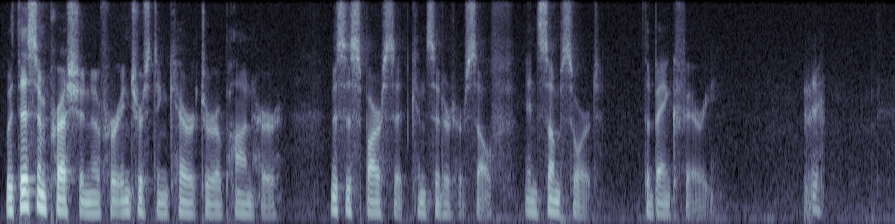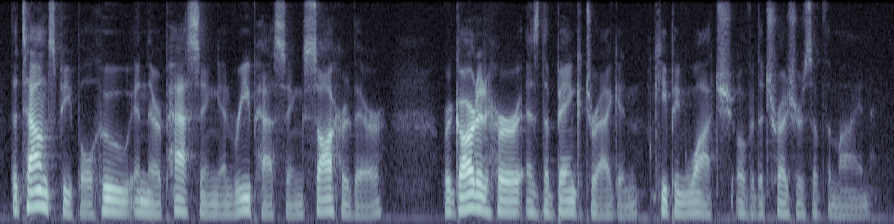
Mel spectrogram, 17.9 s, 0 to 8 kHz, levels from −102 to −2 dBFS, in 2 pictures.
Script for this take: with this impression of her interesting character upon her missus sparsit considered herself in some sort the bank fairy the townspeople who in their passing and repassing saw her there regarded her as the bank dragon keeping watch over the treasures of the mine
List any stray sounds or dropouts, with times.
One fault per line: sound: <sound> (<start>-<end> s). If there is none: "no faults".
sound: laugh (8.0-8.3 s)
